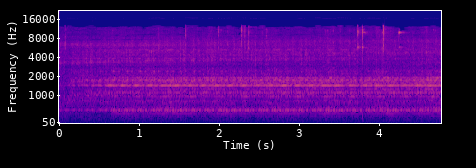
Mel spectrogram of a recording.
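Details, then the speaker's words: Drill press after the lever is shifted and the transmission engaged, giving a very different drill speed: even, steady mid-pitched whir with no rattling or juddering; the speed change has eliminated the chatter and the drill cuts smoothly. "now when we turn the machine on you can see a very big difference in the speed of the drill and this has eliminated the chatter"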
